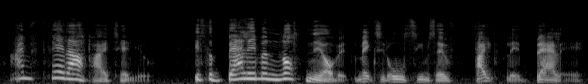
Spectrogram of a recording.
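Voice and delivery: fed up and moping at his valet; bored young gentleman complaining; morose young toff. A narrator's reading. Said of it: "proceeded Mister Wooster morosely".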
